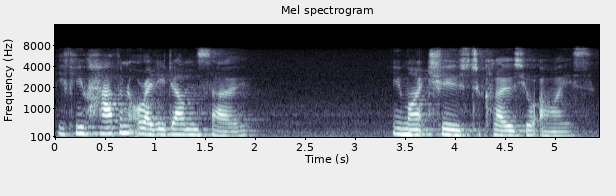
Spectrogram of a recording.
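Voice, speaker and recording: A woman leading a guided meditation as a teacher, gentle and soothing, with unhurried phrases and long pauses. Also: low voice. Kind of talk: guided body scan meditation. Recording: dull, muffled lo-fi sound.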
